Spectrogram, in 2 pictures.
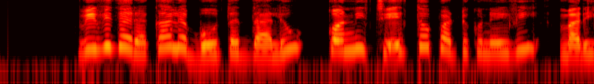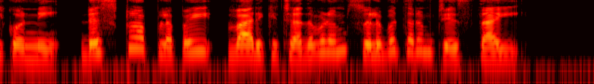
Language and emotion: Telugu, neutral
